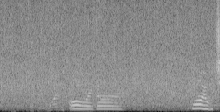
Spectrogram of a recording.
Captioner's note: butterflies fluttering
